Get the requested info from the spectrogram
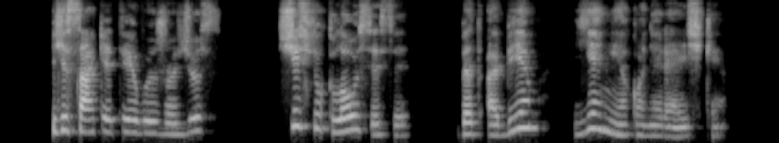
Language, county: Lithuanian, Vilnius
